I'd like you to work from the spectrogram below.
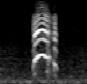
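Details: Northern lapwing uttering a short arched wheezy note followed quickly by a brief second fragment. Both are rich in harmonics over a quiet background.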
